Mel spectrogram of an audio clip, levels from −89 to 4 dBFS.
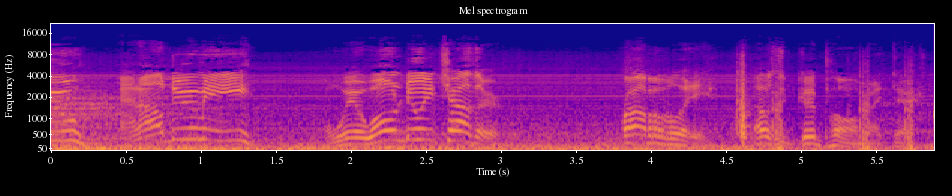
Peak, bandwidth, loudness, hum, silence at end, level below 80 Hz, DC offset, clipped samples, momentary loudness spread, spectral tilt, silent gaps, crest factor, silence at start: -6 dBFS; 13 kHz; -23 LUFS; none; 0 s; -30 dBFS; 0.6%; under 0.1%; 12 LU; -4.5 dB/octave; none; 18 dB; 0 s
